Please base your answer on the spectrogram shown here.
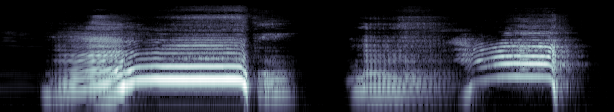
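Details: A cow gives two long, clear moos. The first rises, then holds a steady tone for over a second. After a short grunt and a pause, the second scoops upward and levels off before fading.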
